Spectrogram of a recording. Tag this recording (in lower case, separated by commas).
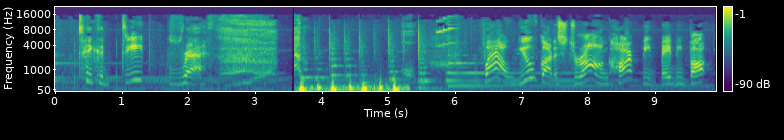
throbbing, heart sounds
